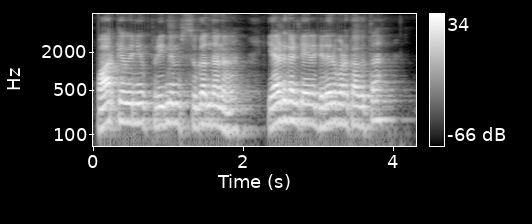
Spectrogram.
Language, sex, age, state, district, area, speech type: Kannada, male, 60+, Karnataka, Bangalore Rural, rural, read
